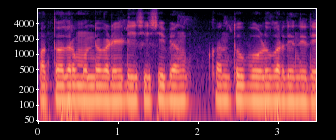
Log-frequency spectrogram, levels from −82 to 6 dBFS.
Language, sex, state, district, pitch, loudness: Kannada, male, Karnataka, Bidar, 120 Hz, -14 LUFS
